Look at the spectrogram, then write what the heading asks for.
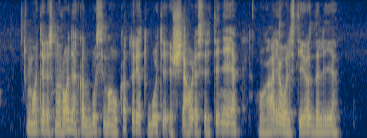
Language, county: Lithuanian, Panevėžys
